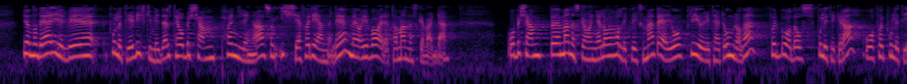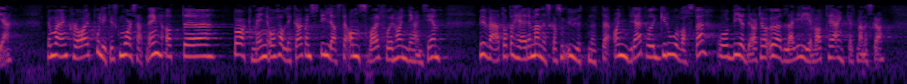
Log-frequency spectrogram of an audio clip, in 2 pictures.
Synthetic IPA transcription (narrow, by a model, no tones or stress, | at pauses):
jɛnːɔmd̪ɛjiːɾʋɪpʰʊlɪt̪ʰiːəʋɪɾkəmɪd̪əlt̪ʰɪlɔbəçɛmphɑnd̪lɪŋɑsɔmɪçːəæɾfɔɾeːnə̰lɪmɛɔɪʋɑːɾə̰t̪ʰɑːmɛnːəskəʋæ̰ɖːə̰ | ʔɔbəçɛmpmɛnːəskəhɑnd̪əlɔɦɑlːɪkʋɪɾksɔmheːt̪ɛɾjʊpʰɾɪʊɾɪt̪ʰeːʈəʊmɾoːd̪əfɔɾboːd̪əɔspʰʊlɪt̪ɪkəɾɑɔfɔɾpʰʊlɪt̪ʰḭːə̰ | d̪̥ɛmɔʋæːɾəɛnkʰɽɑːɾpʰʊliːt̪ɪskmoːlsɛ̰t̪nɪŋɑt̪ | b̥ɑːkmɛɲɔɦɑlːɪkːɑkʰɑnst̪ɪlːɑst̪ʰəʔɑnsʋɑːɾfɔɾɦɑnd̪lɪŋɑnəsiːn | ʋɪʋeɪt̪ɑt̪̚d̪ɛɦæːɾɛmɛnːəskɑʂɔmʉːt̪nʏt̪ːə̰ɾʔɑnd̪ɾəpʰɔd̪ɛɡɾuːʋɑst̪əɔbiːd̪ɾɑ̰ːʈɪlɔøːd̪əlɛɡəliːʋɑt̪ʰɪlɛŋkəlt̪mɛ̰nːəskɑ̰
